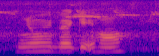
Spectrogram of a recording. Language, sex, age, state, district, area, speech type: Santali, female, 30-45, West Bengal, Uttar Dinajpur, rural, spontaneous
